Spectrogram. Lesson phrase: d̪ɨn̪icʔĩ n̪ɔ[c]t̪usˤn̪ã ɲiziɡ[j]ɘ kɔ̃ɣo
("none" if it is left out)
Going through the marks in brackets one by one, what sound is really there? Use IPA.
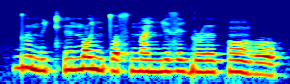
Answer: ɲ, ɹ

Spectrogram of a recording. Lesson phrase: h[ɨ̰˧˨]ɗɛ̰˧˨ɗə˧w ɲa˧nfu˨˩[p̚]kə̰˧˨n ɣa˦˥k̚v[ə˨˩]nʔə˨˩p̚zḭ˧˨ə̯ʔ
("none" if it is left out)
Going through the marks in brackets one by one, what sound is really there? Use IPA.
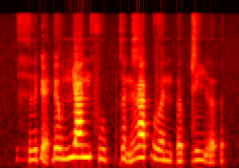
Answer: ɨ˨˦, p̚, ə˨˩

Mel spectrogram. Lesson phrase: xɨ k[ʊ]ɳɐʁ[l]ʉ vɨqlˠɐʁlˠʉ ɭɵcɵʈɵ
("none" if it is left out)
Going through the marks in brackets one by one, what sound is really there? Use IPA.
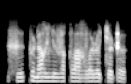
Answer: ɵ, ʎ

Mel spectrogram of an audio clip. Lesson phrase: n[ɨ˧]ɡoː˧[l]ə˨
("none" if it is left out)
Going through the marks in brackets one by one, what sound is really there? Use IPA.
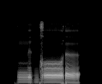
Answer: ɨ˧, ɾ

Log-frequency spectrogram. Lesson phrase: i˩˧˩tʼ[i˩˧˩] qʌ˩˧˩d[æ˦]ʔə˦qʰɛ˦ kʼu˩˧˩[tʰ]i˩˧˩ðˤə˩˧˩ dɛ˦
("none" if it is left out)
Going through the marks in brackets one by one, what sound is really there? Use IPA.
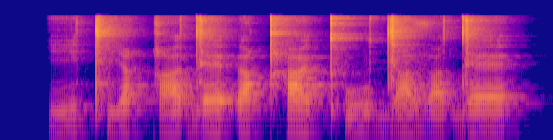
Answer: i˩˧˩, ɛ˦, d

